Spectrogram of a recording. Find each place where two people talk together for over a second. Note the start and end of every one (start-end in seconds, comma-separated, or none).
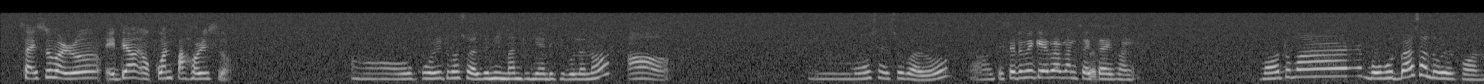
none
